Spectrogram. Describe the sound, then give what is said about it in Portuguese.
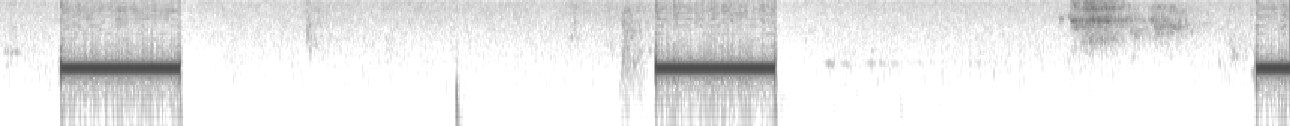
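Telephone ringback tone while a call is being placed, three long, steady, evenly spaced ring bursts separated by silence, the last one cut short at the end. “vou ligar para você, tá?”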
